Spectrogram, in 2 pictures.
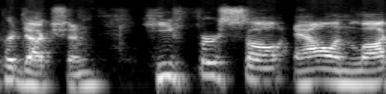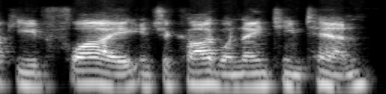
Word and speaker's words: Loughead: spelled l-o-u-g-h-e-a-d which is log head as people pronounce it but it's scottish so it's lockheed and they eventually changed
